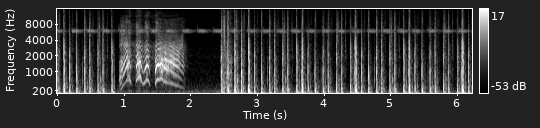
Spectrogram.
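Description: A fast, even run of sharp clicks over a thin, steady high tone, broken about a second in by a short burst of cawing bird calls, after which the clicking resumes.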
